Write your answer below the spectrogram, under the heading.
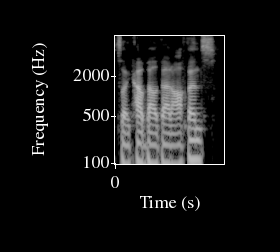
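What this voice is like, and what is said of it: Imitates another person's voice. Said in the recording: “in my best Jimmy Johnson voice,”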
